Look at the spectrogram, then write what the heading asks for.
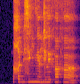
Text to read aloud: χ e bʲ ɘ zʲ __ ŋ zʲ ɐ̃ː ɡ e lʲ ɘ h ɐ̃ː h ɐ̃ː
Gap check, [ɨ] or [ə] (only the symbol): ɨ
